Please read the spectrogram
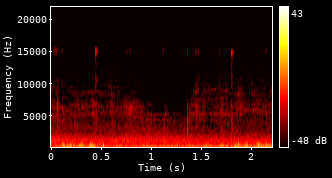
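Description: Road noise inside a moving car's cabin at highway speed: a steady low rumble of tyres and engine, with irregular low bumps.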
